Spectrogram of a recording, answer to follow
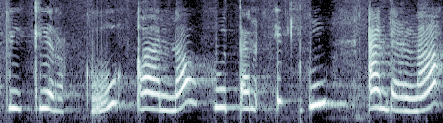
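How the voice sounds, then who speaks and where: A young girl telling a simple story in a halting, sing-song way. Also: extremely high pitch. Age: child. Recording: dull lo-fi sound, faint noise.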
